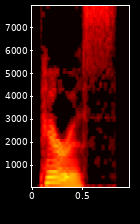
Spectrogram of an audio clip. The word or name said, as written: peris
